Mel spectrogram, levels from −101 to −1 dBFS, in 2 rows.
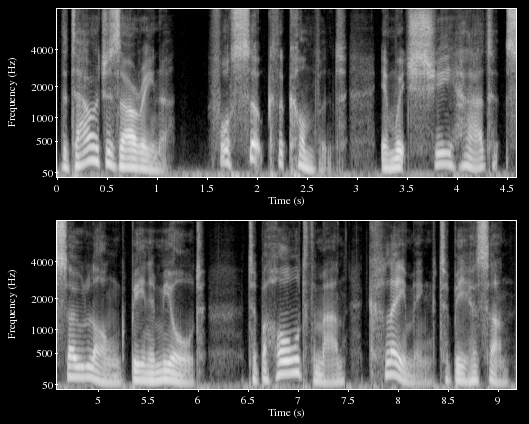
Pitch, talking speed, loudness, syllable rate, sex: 115 Hz, 150 wpm, -20 LUFS, 4.3 syllables/s, male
